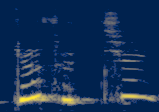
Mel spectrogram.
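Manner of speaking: high, loud tearful disbelief; shocked disbelief. Retold or imitated. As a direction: squeal it like you can't believe it. Crying woman asks in disbelief. (ऊँची, ज़ोरदार हैरानी)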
